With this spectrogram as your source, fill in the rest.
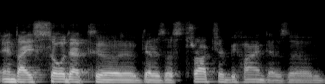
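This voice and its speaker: A man speaks in a monotone, flat intonation at a fairly low pitch. His tone is dark and mellow, and the background is quiet. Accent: non-native. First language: not English. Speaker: aspiring salesperson seeking coaching. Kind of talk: coaching session. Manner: halting, many fillers and repetitions.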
